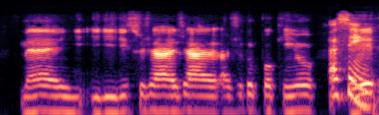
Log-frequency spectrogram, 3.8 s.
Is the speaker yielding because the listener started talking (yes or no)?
yes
